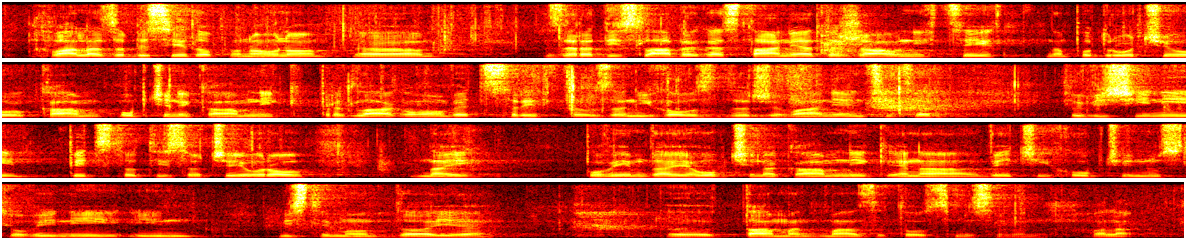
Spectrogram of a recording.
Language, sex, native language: Slovenian, male, Slovenian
